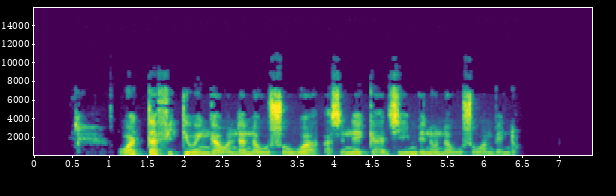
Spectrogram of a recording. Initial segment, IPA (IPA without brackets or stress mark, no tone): w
